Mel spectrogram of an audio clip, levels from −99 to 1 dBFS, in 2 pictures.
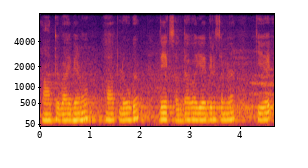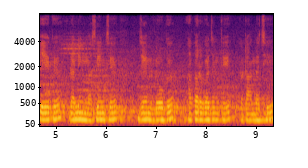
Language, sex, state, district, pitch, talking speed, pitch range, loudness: Garhwali, male, Uttarakhand, Tehri Garhwal, 130 Hz, 165 wpm, 130-135 Hz, -16 LUFS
